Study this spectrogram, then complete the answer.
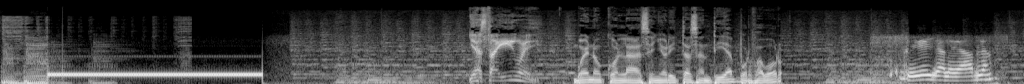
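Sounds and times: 
loud steady electronic telephone ringing tone: 0:00.5 - 0:02.7
speech: 0:04.7 - 0:07.8, 0:09.1 - 0:10.1.

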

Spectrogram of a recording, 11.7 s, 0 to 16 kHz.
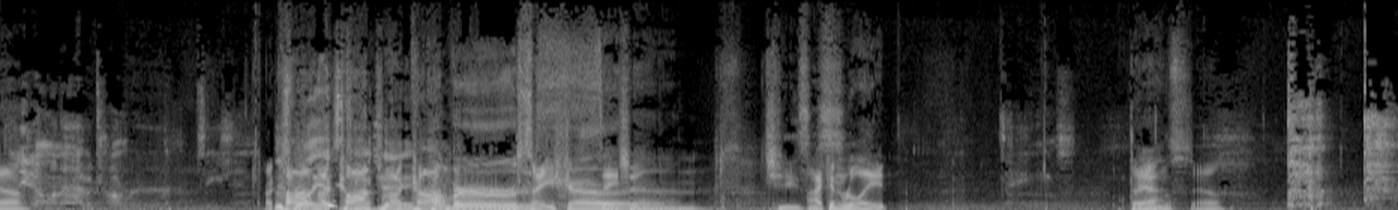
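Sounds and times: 
speech: 0:00.0 - 0:01.2, 0:02.2 - 0:05.7, 0:06.4 - 0:07.6, 0:09.4 - 0:10.3
person coughing: 0:10.7 - 0:11.6.

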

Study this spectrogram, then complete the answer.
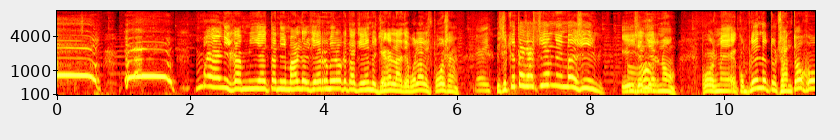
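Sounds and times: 
person imitating woman screaming: 0:00.0 - 0:01.8
speech: 0:02.5 - 0:11.3.

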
